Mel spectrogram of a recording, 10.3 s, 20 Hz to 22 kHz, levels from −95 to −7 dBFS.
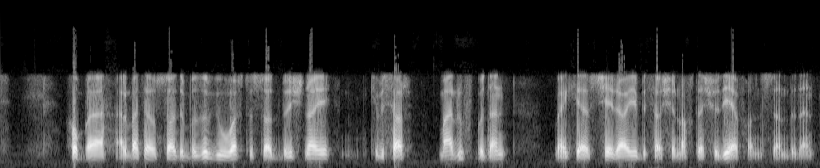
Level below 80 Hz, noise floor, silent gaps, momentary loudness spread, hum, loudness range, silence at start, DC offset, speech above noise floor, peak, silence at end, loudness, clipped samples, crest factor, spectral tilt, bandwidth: -70 dBFS; -61 dBFS; none; 11 LU; none; 3 LU; 0.9 s; under 0.1%; 40 dB; -6 dBFS; 0.1 s; -22 LUFS; under 0.1%; 16 dB; -4 dB/octave; 8.4 kHz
